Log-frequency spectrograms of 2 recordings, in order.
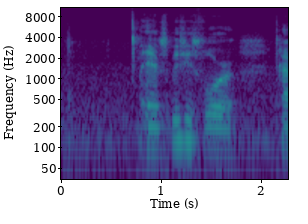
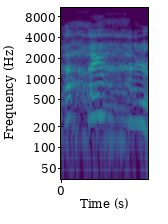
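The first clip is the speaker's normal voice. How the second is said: high, loud mock shriek with a laugh; a hammed-up freak-out; mock alarm; 7 dB louder, slower than usual. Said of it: "the guy's like".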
